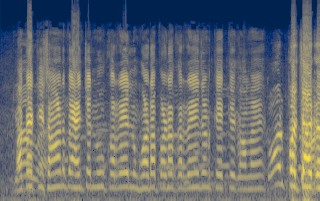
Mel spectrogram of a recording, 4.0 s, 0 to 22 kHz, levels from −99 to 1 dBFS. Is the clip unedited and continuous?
yes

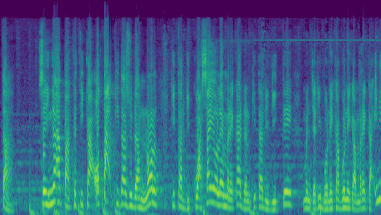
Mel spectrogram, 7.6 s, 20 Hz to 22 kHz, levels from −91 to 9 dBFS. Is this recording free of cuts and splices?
yes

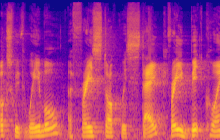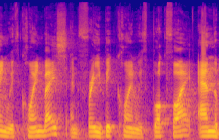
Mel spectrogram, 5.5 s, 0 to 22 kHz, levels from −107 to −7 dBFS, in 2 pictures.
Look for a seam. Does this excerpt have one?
yes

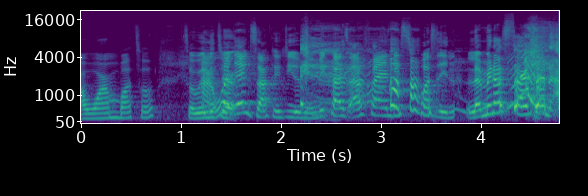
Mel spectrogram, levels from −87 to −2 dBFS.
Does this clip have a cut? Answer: yes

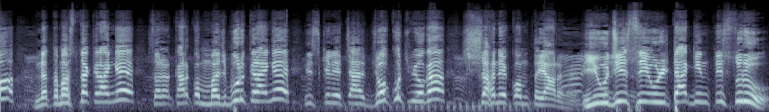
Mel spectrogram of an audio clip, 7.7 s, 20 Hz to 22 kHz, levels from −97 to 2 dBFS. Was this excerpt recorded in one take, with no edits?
yes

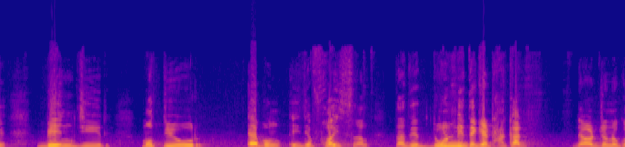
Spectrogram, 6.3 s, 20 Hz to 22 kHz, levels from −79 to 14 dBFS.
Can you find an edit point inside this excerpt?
no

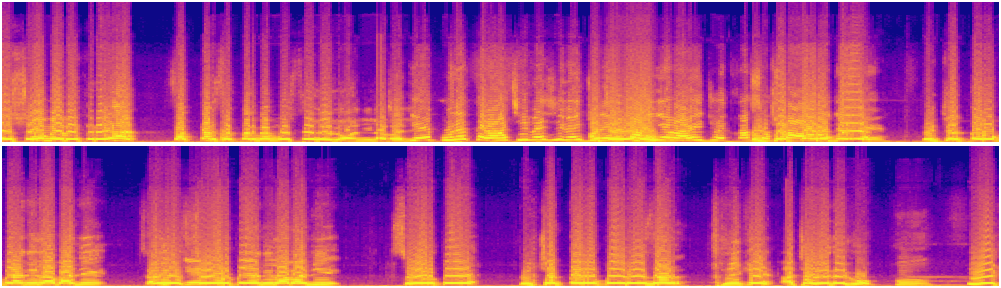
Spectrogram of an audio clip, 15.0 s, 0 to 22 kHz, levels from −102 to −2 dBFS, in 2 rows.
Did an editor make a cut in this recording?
no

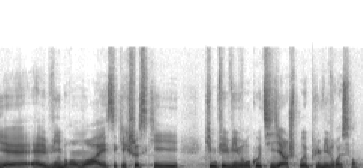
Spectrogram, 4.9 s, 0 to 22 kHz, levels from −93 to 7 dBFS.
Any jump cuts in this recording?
no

